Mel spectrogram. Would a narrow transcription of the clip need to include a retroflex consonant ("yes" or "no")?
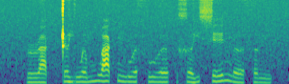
yes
